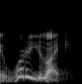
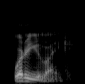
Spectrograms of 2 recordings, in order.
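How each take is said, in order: First: High, pointed question as if asking someone; curious high question; rising question. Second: Said in the usual way. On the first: Shown as a demonstration. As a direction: ask it pointing at a student, pitched up. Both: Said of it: "point to him and say".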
